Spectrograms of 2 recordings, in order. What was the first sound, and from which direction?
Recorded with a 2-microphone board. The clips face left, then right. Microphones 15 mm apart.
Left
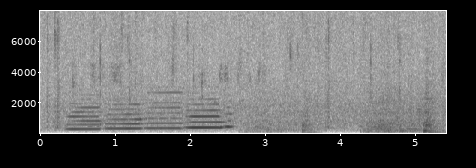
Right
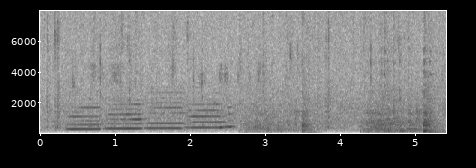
A flute, 45° left (ahead or behind).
